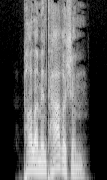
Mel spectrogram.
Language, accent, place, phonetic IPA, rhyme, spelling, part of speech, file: German, Germany, Berlin, [paʁlamɛnˈtaːʁɪʃm̩], -aːʁɪʃm̩, parlamentarischem, adjective, De-parlamentarischem.ogg
- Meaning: strong dative masculine/neuter singular of parlamentarisch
